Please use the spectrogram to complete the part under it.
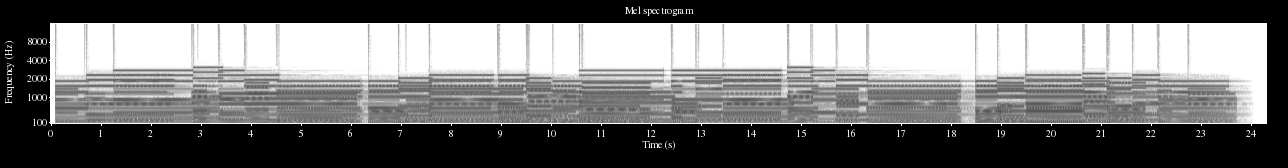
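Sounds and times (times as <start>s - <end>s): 
Vox Continental combo organ: 0.1s - 23.8s.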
